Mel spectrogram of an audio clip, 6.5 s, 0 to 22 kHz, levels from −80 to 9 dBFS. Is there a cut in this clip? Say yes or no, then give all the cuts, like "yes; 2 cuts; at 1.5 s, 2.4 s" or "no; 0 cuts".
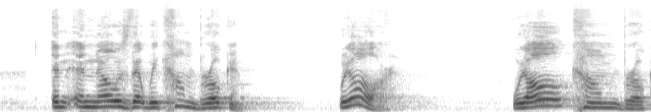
yes; 1 cut; at 3.0 s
